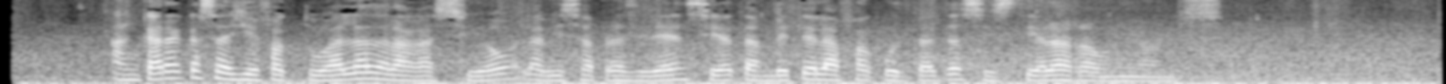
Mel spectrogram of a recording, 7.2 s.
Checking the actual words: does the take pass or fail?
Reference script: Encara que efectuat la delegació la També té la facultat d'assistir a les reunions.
fail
